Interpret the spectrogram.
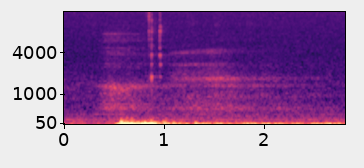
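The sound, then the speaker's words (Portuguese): A single deep breath pushed out through the mouth during a breathing exercise, fairly strong, like a sigh, then fading into soft, quiet breathing noise. No one speaks. “Então você respira e segura esse ar 4 segundos no peito. Aí solta pela boca e segura o pulmão 4 segundos vazio.”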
